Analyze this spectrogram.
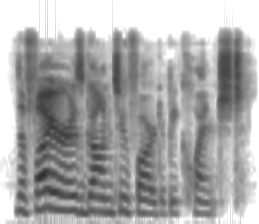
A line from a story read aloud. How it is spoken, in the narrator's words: said Towers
